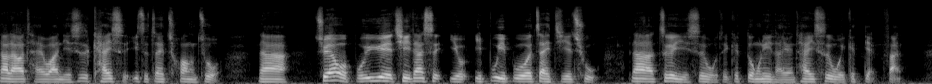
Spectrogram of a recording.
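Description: Speaking at a very fast pace with a Malaysian accent, the voice keeps a fairly even intonation. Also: man, medium pitch for a man. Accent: Malaysian Chinese-accented Mandarin. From East Malaysia. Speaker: aspiring singer. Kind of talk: interview.

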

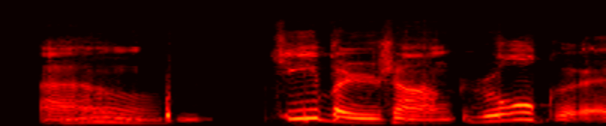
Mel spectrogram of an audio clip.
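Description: A man with an English accent speaks at a very slow pace. His fairly high voice moves in very wide pitch swings. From New Zealand. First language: English (speaking Chinese). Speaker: psychologist and language educator. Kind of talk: interview. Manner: halting, with repetitions.

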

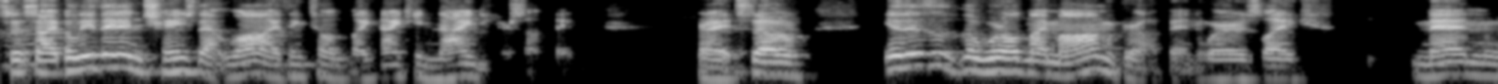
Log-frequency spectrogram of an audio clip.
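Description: Speaking at a fairly slow pace, a man with an American accent shows very wide pitch swings and big swings in loudness. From Shanghai, China (American international school). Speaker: artist and former English teacher. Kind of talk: casual interview chat. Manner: halting, many fillers and repeats.

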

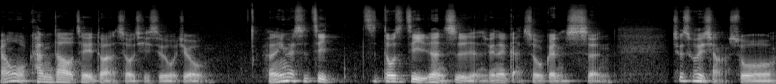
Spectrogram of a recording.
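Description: Very fast yet broken by long, frequent pauses, a man speaks at a very deep, low pitch with very wide pitch swings. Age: 30s. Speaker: podcast host. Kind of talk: casual chat.

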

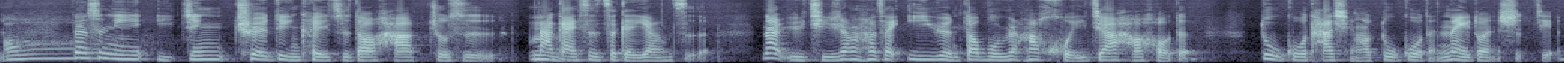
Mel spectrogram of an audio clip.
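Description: A woman with a medium-pitched voice speaks at a moderate pace with ordinary pitch variation. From Taiwan, Chiayi. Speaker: pharmacist. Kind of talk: casual chat. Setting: studio.

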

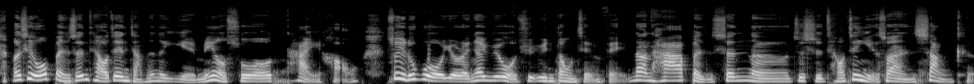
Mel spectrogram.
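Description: A man with an ordinary speaking voice, fairly high in pitch, with lively intonation at a fairly slow pace. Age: 30s. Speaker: podcast host and hairdresser. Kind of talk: casual solo monologue.

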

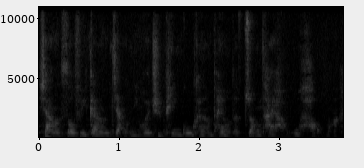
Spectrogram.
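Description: Talking at a fairly quick pace, a woman with a very deep, low pitch is heard over noticeable background noise. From southern Taiwan. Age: young. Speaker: podcast guest. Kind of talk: casual chat.

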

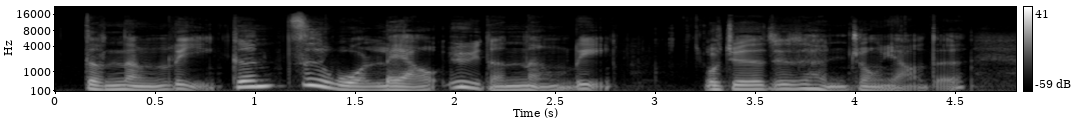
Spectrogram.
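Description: At a fairly slow pace, the voice rises and falls through very wide pitch swings in a very clean recording with a silent background. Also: woman. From Taiwan. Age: 40s. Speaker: podcast host. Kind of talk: solo podcast monologue. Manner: animated.

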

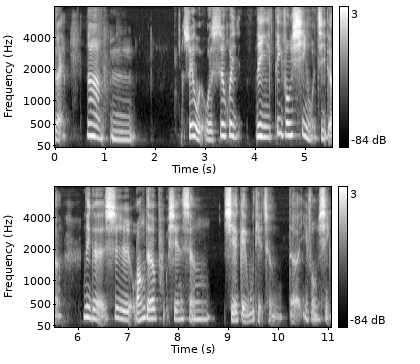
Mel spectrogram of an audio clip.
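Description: A woman with a medium pitch speaks very slowly in a dark, mellow tone. She sounds somewhat breathy, with lively intonation. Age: 70s. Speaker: communication scholar, retired professor. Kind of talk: interview, personal recollection. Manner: halting, many fillers and repetitions.

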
